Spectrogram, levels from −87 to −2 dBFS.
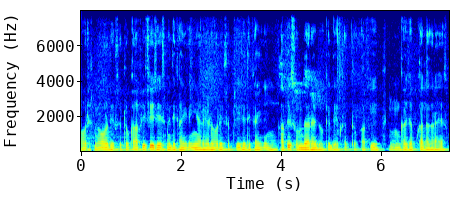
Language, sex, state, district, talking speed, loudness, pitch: Hindi, male, Jharkhand, Sahebganj, 300 wpm, -32 LUFS, 110 Hz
